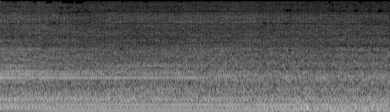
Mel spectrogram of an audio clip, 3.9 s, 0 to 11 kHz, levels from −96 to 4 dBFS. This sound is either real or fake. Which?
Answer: real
